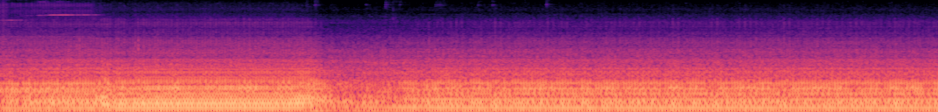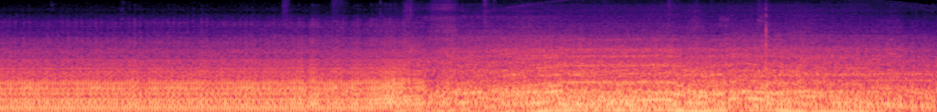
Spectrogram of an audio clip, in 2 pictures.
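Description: City bus engine heard from inside the cabin: it runs steadily while the bus stands, drops to a lower note about five seconds in, then revs up as the bus pulls away about twenty seconds in.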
